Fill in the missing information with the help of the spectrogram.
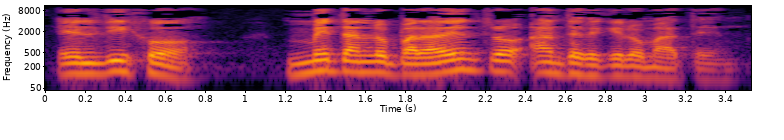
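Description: A man's voice: medium pitch, lively intonation, moderate pace. A man preaching a sermon, retelling a scripture story with voiced dialogue and casual asides.

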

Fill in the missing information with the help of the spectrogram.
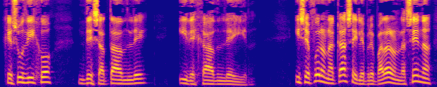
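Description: A man preaching a sermon. He retells a Bible story in a conversational way, asks the listeners rhetorical questions and slows down to stress key sayings. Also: medium pitch, darkish tone, no room sound, studio quality.

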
